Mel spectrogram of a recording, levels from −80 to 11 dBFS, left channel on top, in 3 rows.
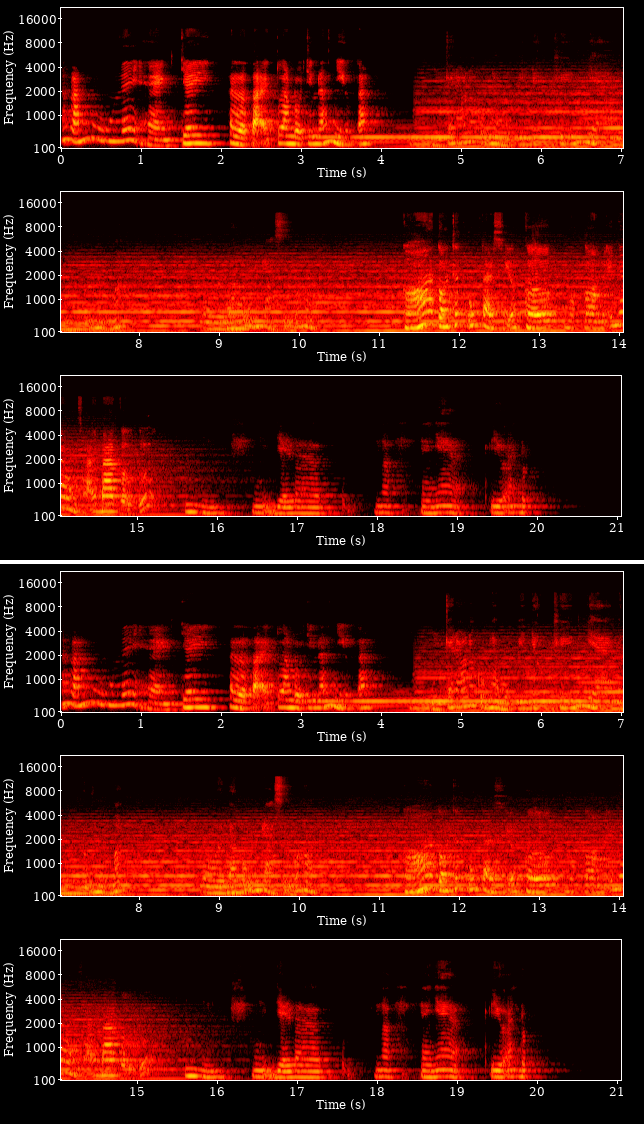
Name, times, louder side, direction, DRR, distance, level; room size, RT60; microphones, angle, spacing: voice 1, 0.0-3.9 9.1-9.4 11.3-15.2, left 3 dB, 55° left, 10 dB, 0.5 m, -25 dB
sound 1, 2.9-16.0, equal, 5° right, 0.9 m, -32 dB
voice 2, 4.3-7.9 8.7-10.3 15.6-17.5 18.0-19.1 19.4-19.9, right 2 dB, 30° right, 8 dB, 0.4 m, -30 dB
5.9 x 5.7 x 5.8 m, 0.89 s
head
